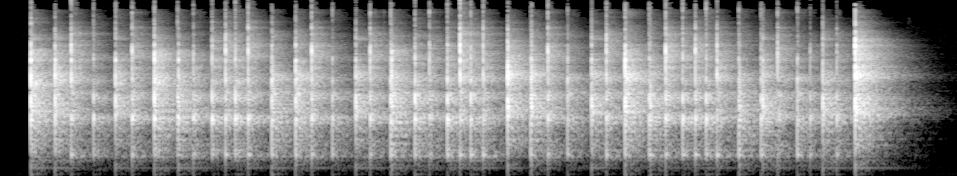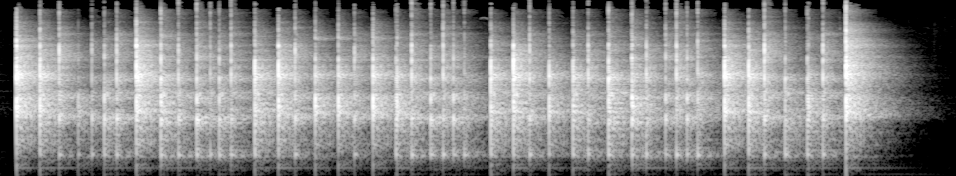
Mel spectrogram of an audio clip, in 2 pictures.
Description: morteiro, instrumentos galegos

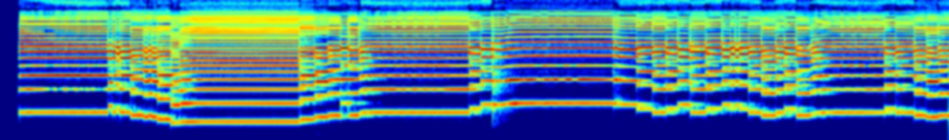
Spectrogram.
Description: punteiro

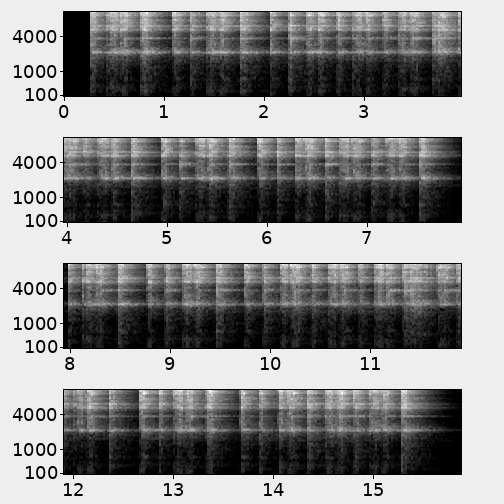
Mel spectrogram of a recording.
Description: botella

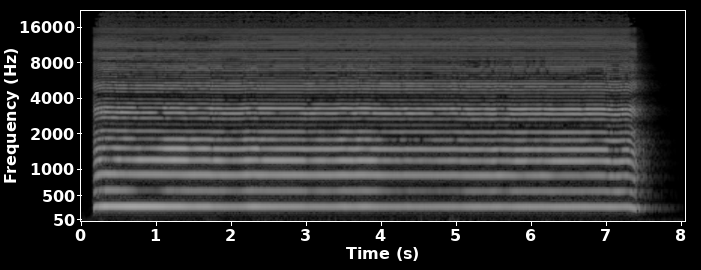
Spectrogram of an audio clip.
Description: pallon, instrumentos galegos

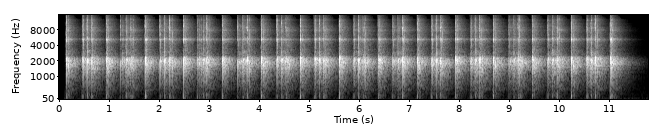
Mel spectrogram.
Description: castanholas

